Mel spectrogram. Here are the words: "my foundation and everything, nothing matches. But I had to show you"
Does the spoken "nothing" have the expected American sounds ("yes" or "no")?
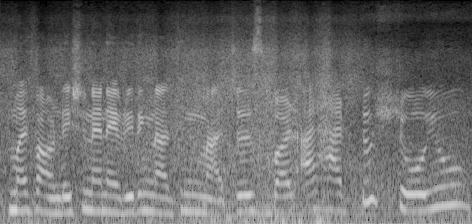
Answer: no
